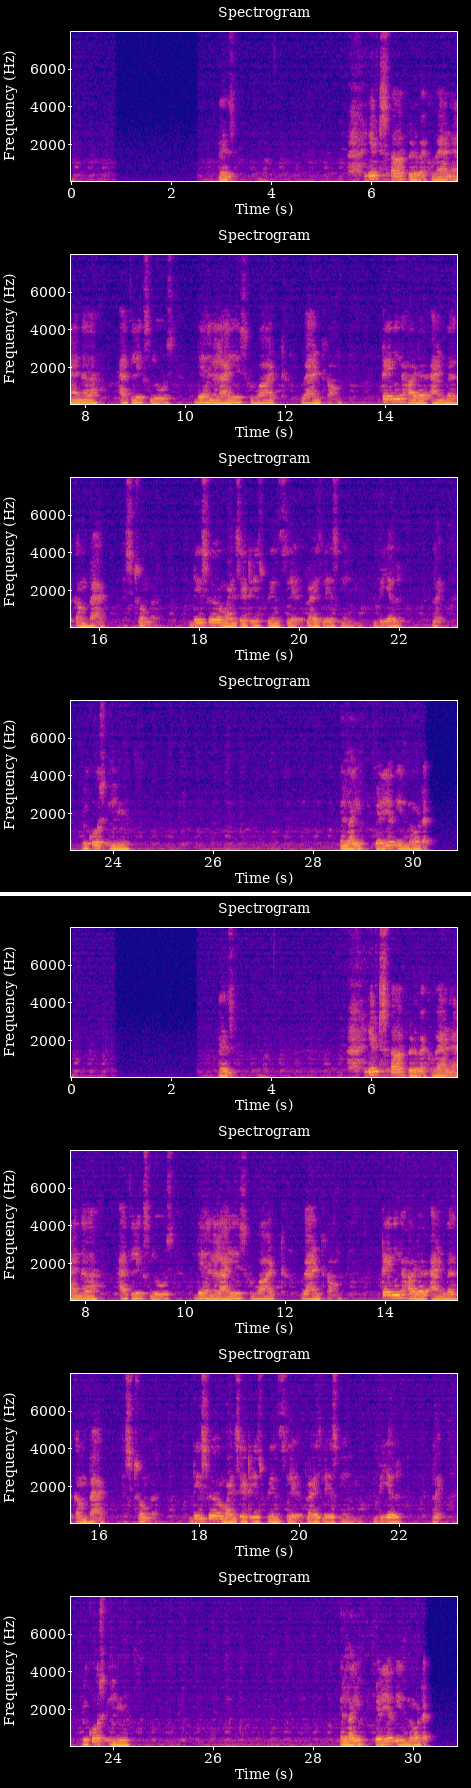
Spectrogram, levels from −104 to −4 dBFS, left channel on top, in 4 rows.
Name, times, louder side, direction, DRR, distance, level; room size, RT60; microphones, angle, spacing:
voice 1, 5.5-8.3 8.7-9.7 10.2-12.0 12.3-13.1 13.9-16.1 16.5-17.1 17.8-22.0 22.6-22.8 23.4-24.3 26.2-26.3 28.5-30.2, right 1 dB, 45° right, -3 dB, 1.8 m, -27 dB
5.1 x 2.9 x 2.8 m, 0.29 s
head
